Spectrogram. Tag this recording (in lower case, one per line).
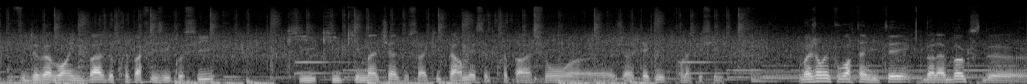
music
speech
